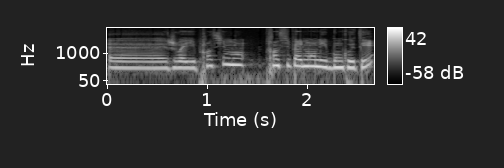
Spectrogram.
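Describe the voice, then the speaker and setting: At a moderate pace, a woman talks with fairly even intonation and a dark, mellow tone. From France. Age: 20s. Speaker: podcast guest. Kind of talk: interview testimony. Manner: hesitant.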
